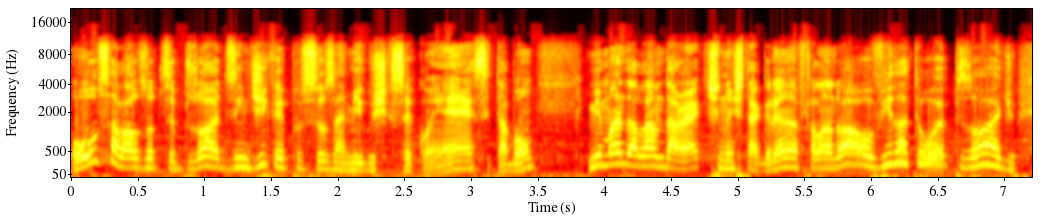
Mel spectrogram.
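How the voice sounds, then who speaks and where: Over noticeable background noise, a man with a high pitch talks at a very fast pace, his pitch swinging very widely. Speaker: podcaster. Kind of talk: casual chat. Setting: home recording.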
